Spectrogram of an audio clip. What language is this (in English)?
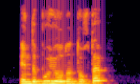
Uzbek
